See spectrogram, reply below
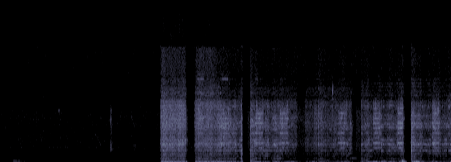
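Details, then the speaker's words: Cat snoring while asleep in a quiet room during a livestream: low, rough snoring breaths, about eight in quick succession. "Oh, I kept hearing something. That's my cat snoring."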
